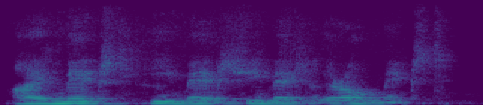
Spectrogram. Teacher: you're adding an ED to the end of it, but you're not pronouncing E, and the D you're pronouncing as a T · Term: T sound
